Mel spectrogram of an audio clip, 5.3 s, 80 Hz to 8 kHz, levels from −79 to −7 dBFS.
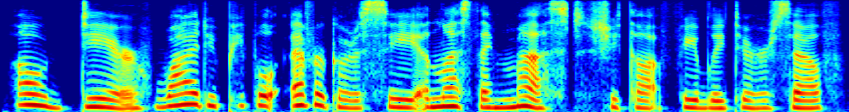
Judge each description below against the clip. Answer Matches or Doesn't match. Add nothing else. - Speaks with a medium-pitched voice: Doesn't match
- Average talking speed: Matches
